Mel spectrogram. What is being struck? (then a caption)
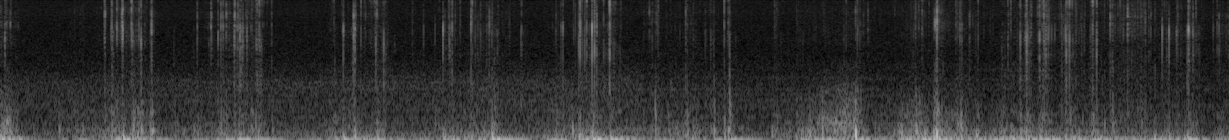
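Amethyst chip bracelet on wire. A purple amethyst chip bracelet on gold wire is held up and tapped and scratched with long chrome nails. Light, irregular clicks and scraping crackles come in scattered bursts over a low rumble.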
